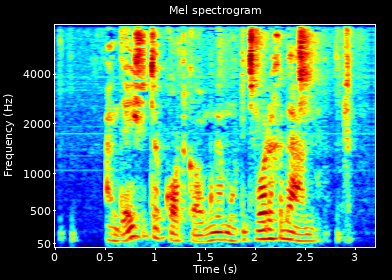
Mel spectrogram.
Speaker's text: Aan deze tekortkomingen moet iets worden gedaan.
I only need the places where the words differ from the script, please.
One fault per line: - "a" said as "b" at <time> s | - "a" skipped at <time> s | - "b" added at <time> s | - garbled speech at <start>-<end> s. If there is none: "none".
none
